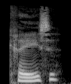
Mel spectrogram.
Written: kræs

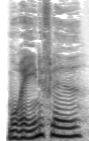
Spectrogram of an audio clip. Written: moræneflade

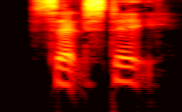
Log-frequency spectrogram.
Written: salgsdag

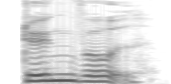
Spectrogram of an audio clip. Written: dyngvåd

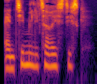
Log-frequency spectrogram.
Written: antimilitaristisk

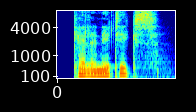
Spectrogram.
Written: callanetics

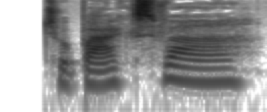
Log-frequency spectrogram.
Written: tobaksvare

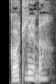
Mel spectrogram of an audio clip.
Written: gotlænder

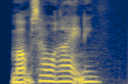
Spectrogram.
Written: momsafregning

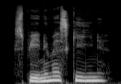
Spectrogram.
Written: spindemaskine

